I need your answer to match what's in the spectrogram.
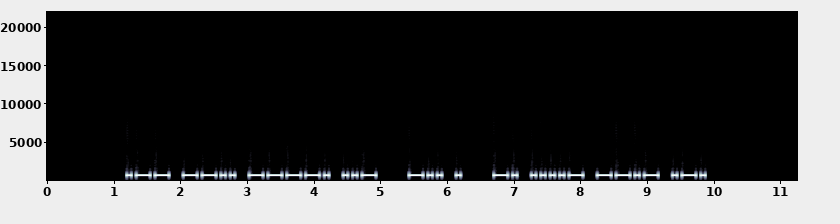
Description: Morse code, heard as a keyed tone, about 17 wpm, 700 Hz. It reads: WZ9U DE N4QR
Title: USA Callsign DE Callsign - 4 Characters - 17wpm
